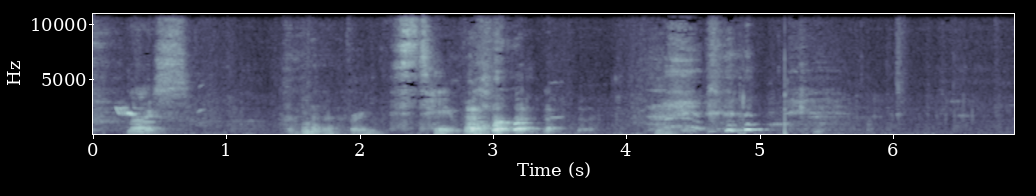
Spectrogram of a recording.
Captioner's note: laughter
